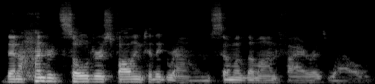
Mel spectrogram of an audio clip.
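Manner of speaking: ordinary delivery, nothing marked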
